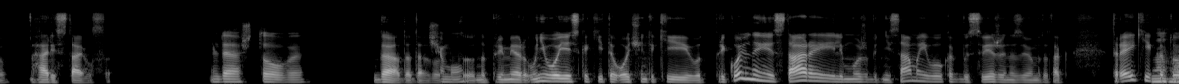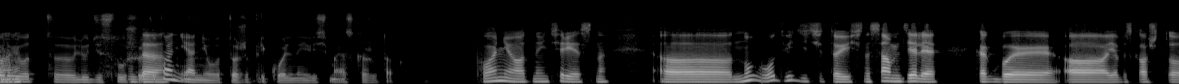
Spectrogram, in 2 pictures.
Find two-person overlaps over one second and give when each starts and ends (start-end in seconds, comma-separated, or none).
none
